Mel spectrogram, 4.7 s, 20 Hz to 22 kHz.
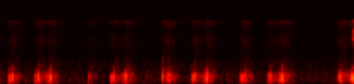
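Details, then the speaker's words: Third heart sound (S3 gallop) played in a pathological heart sounds class: three heart sounds heard, perceived as three rather than a split sound. "es y está clarito que son tres ruidos no más claros en el anterior está muy cerca uno del otro y se percibe como tres"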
